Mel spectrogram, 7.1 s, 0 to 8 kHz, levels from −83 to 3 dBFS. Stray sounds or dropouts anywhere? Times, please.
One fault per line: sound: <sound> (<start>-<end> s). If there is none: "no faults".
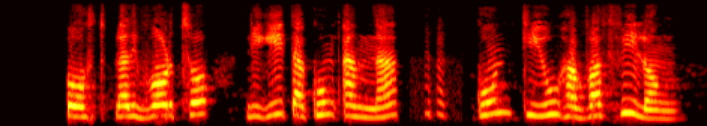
sound: laugh (4.2-4.5 s)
